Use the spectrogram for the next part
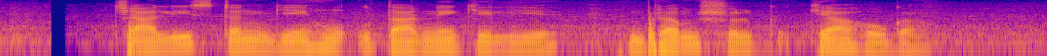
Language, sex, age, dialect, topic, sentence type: Hindi, male, 25-30, Marwari Dhudhari, agriculture, question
